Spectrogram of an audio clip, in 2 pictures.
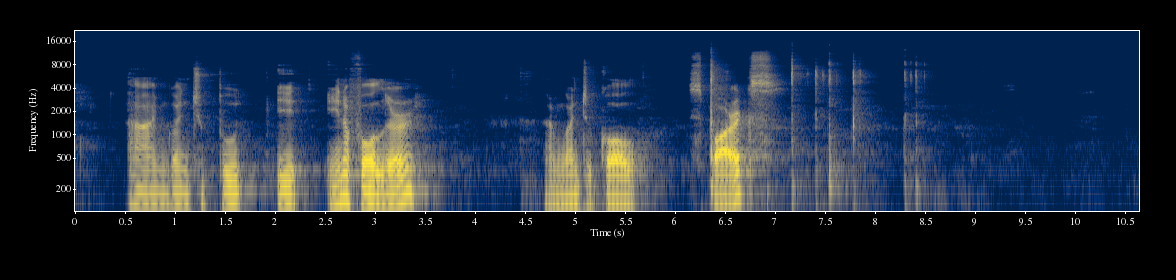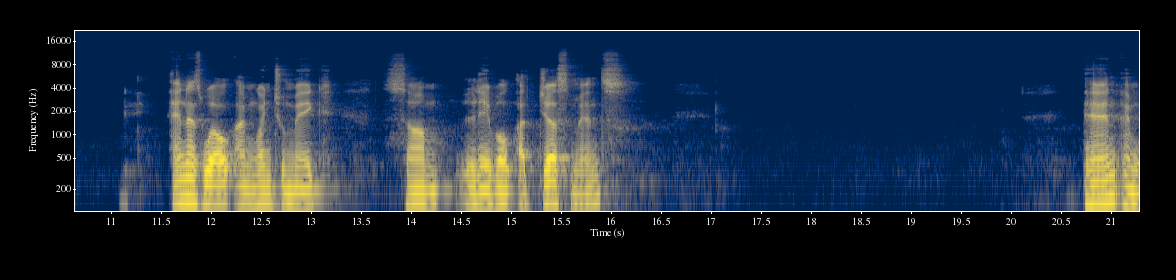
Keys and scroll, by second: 7.1 shift+s.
